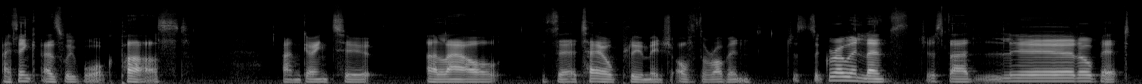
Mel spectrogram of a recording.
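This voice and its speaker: A man's voice: mid-range voice, fairly even intonation, takes it slowly, vocal fry, bright, forceful tone. A man improvising narration of his character's actions as a player in a roleplaying game.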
